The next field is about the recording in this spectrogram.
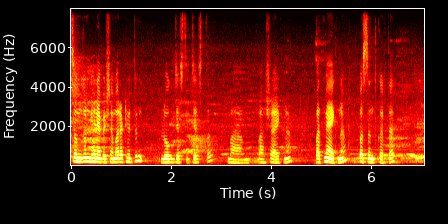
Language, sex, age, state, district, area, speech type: Marathi, female, 45-60, Maharashtra, Nanded, rural, spontaneous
